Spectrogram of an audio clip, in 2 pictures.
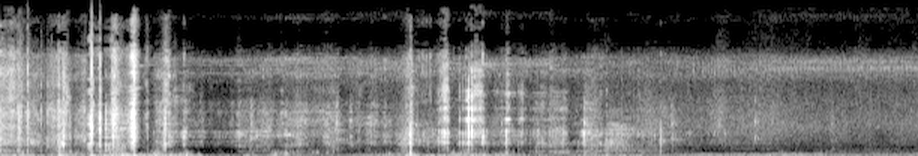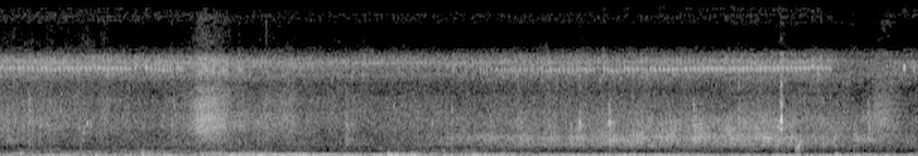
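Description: Handling noise from a small camera being moved and set down in dry grass: rustles and clicks for the first second or so and again about three seconds in. After that comes a steady low outdoor rumble.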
